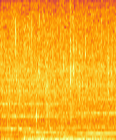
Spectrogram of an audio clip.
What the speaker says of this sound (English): How did you bring the rain?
